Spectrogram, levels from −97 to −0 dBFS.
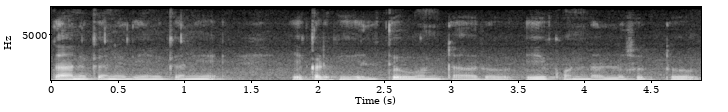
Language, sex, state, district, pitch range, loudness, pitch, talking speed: Telugu, male, Andhra Pradesh, Manyam, 115-120 Hz, -18 LUFS, 120 Hz, 100 wpm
